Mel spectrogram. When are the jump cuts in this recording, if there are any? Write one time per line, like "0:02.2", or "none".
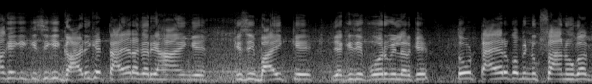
none

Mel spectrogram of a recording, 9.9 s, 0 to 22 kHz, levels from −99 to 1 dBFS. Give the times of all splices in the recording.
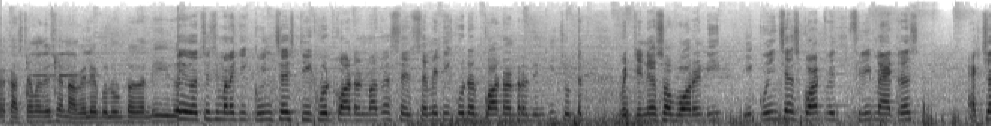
0:01.8
0:05.8

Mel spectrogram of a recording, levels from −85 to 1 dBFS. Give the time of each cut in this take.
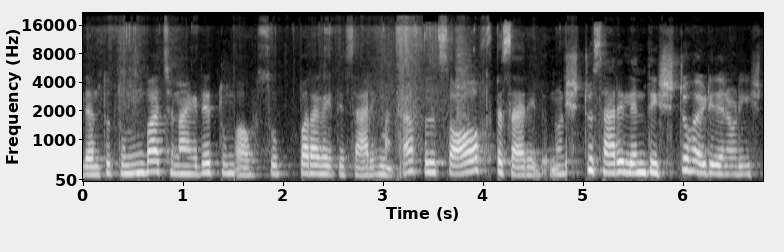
0:01.5
0:04.8

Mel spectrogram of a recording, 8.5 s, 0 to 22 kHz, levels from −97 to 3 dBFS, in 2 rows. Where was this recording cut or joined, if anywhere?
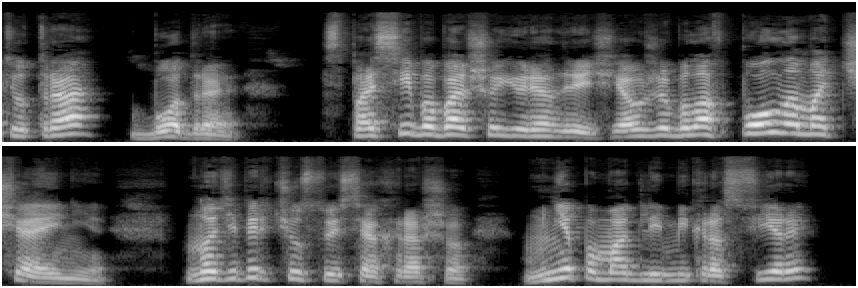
none

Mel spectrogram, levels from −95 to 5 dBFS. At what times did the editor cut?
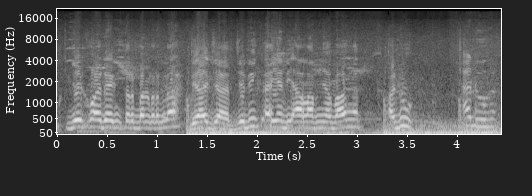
0:03.2

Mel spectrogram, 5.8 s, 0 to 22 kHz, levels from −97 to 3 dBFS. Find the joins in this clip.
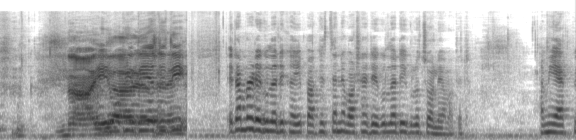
0:01.8

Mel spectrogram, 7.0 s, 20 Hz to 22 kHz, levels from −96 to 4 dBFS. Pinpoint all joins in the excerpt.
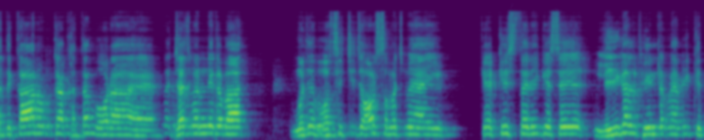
0:01.7

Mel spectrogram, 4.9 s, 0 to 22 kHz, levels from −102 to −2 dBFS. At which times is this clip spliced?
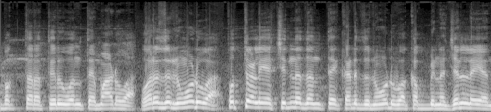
0:01.4
0:02.2

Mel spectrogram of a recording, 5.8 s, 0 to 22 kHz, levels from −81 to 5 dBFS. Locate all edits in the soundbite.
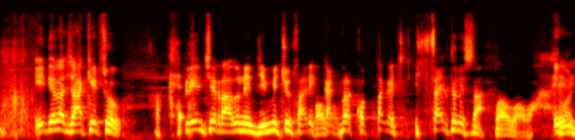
0:01.9

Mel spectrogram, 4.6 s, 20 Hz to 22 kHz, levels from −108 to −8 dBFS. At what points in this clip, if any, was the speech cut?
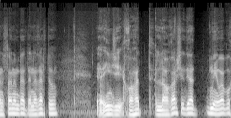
none

